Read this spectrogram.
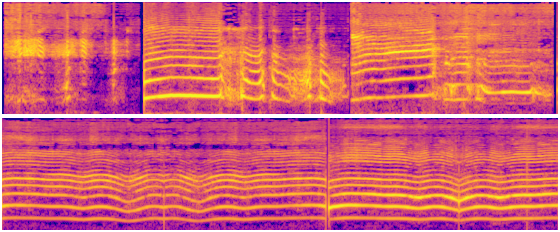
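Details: Loud, sustained, high-pitched wailing cries from an infant with brief breaths between them: infant crying.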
